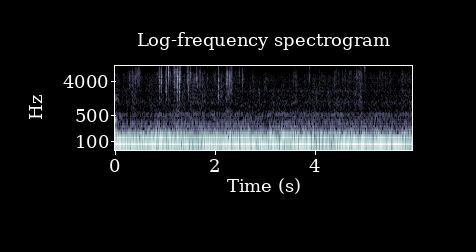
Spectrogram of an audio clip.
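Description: Steady low rumble of a moving train heard from inside the carriage, with a few brief crackles about one to two and a half seconds in.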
